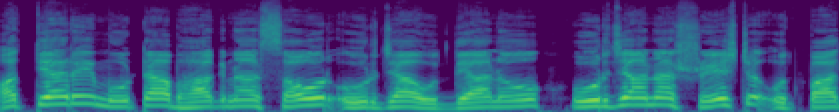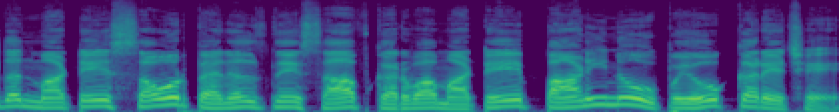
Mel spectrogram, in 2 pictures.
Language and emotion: Gujarati, neutral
